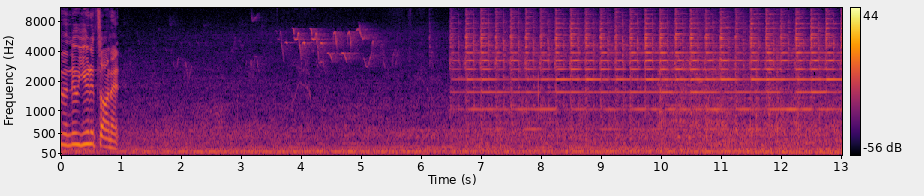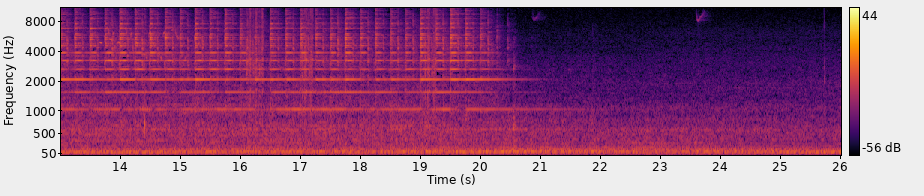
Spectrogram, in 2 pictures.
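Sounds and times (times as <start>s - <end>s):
mechanical crossing bell ringing: 6.4s - 22.0s.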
